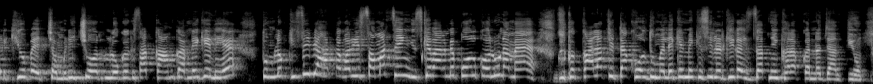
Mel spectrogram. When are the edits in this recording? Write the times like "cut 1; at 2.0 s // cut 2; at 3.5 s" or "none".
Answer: none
